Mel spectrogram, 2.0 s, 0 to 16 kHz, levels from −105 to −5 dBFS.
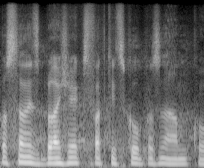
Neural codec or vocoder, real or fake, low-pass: autoencoder, 48 kHz, 32 numbers a frame, DAC-VAE, trained on Japanese speech; fake; 14.4 kHz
